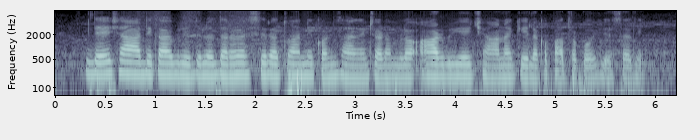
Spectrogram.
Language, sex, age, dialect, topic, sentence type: Telugu, male, 25-30, Telangana, banking, statement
